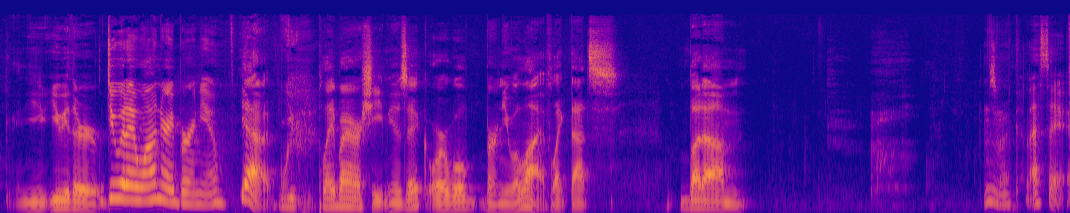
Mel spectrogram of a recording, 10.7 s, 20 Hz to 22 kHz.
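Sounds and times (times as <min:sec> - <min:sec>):
speech: 0:00.2 - 0:06.2, 0:06.8 - 0:07.5, 0:09.8 - 0:10.6
person burping with a throaty rasp: 0:08.7 - 0:09.2.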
